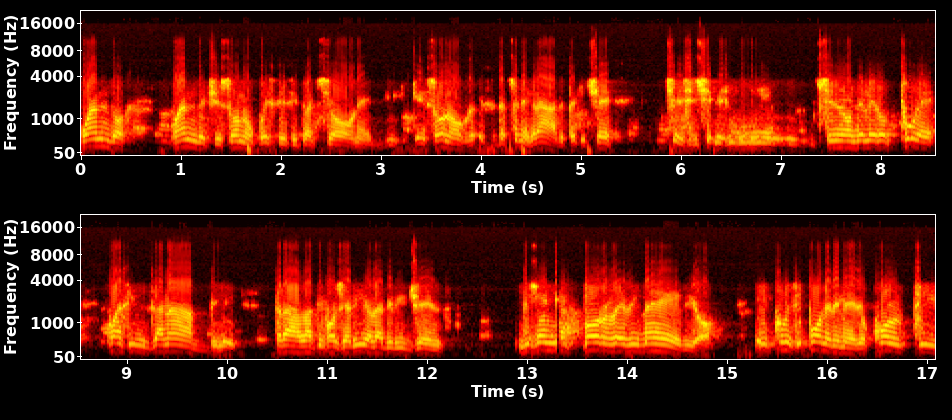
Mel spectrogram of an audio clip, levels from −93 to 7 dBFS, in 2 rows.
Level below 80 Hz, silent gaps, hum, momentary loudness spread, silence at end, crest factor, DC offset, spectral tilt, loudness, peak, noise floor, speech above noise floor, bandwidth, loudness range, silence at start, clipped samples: -66 dBFS; none; none; 13 LU; 0 s; 22 dB; under 0.1%; -2 dB/octave; -21 LUFS; 0 dBFS; -46 dBFS; 23 dB; 16.5 kHz; 4 LU; 0 s; under 0.1%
